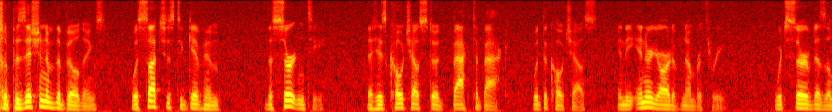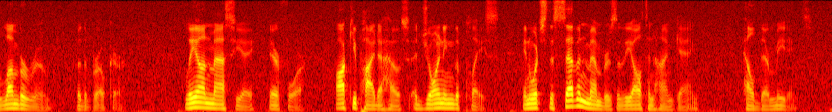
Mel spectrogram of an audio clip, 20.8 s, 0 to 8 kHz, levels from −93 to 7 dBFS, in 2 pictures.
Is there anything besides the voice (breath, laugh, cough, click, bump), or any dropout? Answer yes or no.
no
